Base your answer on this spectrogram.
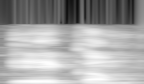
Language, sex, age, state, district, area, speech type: Sanskrit, male, 45-60, Karnataka, Chamarajanagar, urban, read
